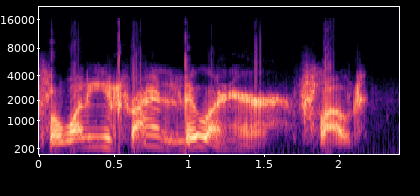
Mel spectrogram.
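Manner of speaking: put-on granny voice. After boasting he can sound like your grandma, calling to Float in an old grandma voice. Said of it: "I can sound uh, exactly like your grandma".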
